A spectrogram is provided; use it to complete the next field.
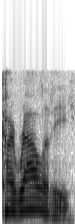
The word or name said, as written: chirality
